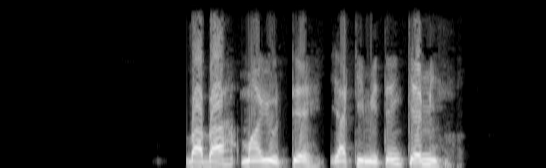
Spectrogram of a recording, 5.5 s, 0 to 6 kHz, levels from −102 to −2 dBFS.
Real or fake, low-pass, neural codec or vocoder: real; 5.4 kHz; none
